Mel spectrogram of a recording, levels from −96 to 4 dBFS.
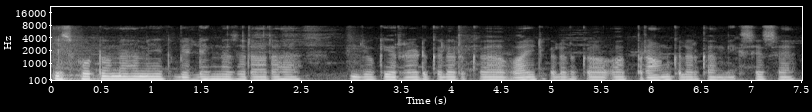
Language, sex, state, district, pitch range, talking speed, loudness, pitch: Hindi, male, Jharkhand, Ranchi, 125-130 Hz, 185 wpm, -18 LUFS, 130 Hz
